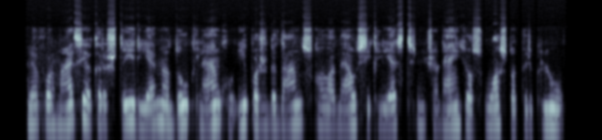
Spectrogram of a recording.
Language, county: Lithuanian, Vilnius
